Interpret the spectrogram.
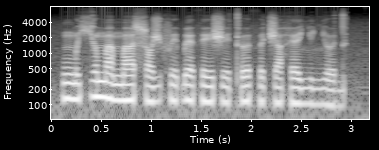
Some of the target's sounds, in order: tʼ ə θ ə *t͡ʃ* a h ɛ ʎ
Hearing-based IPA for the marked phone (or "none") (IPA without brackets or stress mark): t͡ʃ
